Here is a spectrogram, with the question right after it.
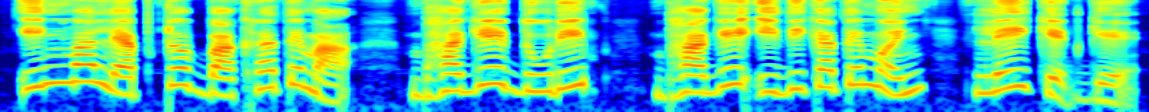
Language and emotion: Santali, neutral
